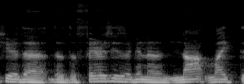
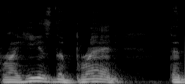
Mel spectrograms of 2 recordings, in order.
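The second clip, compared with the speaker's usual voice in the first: ordinary talk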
